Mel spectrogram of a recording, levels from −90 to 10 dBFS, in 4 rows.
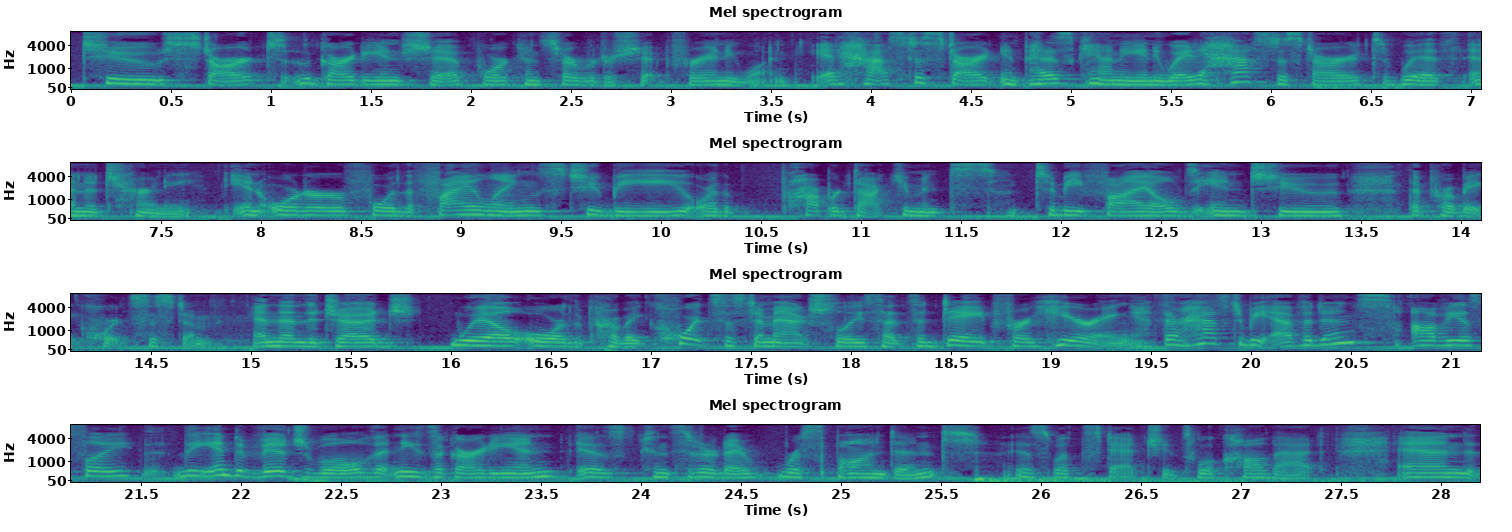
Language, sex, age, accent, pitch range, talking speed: English, female, 50-69, American, 150-190 Hz, 175 wpm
